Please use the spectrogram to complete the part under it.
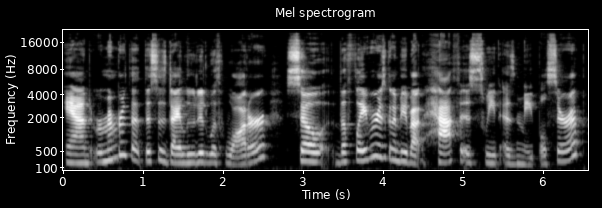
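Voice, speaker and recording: A woman's voice: medium pitch, sharp tone. A woman hosting a home cooking video, talking through a recipe step by step in a casual, friendly way.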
